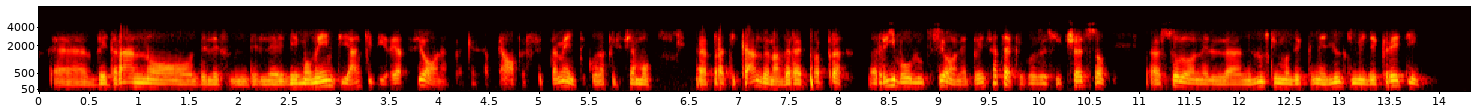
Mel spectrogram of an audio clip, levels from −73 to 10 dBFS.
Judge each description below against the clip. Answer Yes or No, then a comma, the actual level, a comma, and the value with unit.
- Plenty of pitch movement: No, average, 3.3 semitones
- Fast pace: No, average, 155 wpm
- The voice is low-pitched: Yes, low, 100 Hz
